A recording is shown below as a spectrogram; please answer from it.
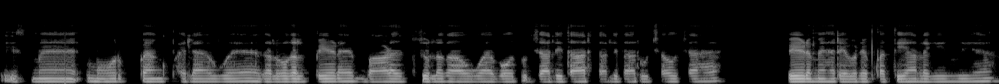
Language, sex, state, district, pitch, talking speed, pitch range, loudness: Hindi, male, Bihar, Araria, 130 Hz, 155 wpm, 130-135 Hz, -28 LUFS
